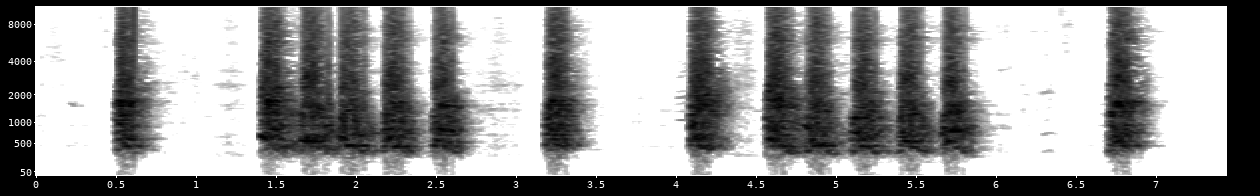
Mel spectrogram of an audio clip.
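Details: Pet dog that hates popcorn, barking on a Friday night: loud, sharp barks in rapid bursts of three to five, separated by short pauses, with single barks in between and a quiet background.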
